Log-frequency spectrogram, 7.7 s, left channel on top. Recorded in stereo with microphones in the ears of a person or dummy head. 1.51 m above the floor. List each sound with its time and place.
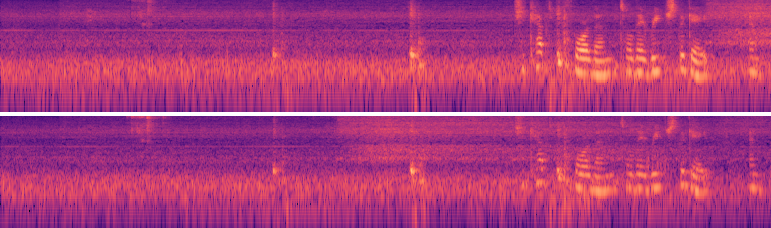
1.3 s keys jangling: 55° right (ahead or behind), 0.8 m
2.7 s a whoosh: 40° left (ahead or behind), 2 m
5.1 s a woman speaking: 35° left (ahead or behind), 0.6 m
